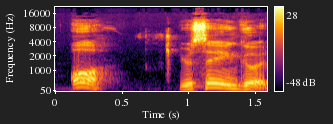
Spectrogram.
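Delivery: put-on loud shout. Retelling how rabbis yell out when someone teaches something: imitating rabbis yelling out. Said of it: "they'll yell out".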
